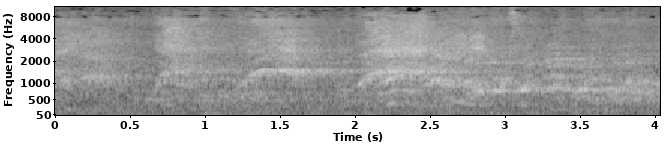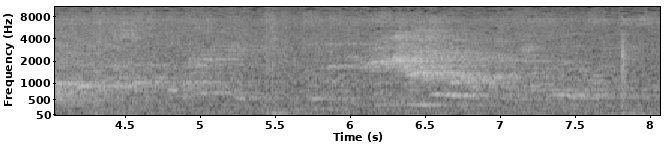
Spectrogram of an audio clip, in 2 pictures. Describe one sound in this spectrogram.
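A young girl talks cheerfully close by.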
